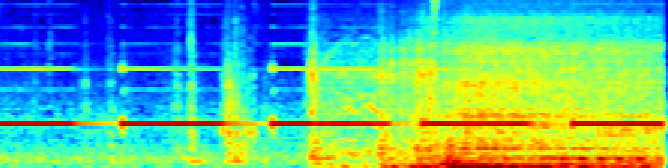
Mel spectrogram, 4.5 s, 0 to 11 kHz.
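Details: Porsche Boxster six-cylinder unused since about 2010, first start on fresh gas: cranks with a chime, catches and settles into an uneven, shaky idle; owner suspects it needs spark plugs.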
